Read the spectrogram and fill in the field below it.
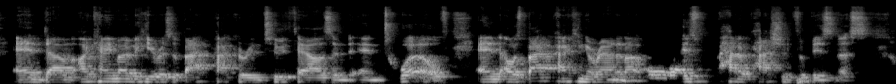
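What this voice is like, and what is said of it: Australian accent. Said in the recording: “as you can tell from my accent, I'm from Australia”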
